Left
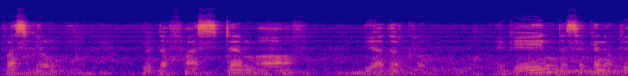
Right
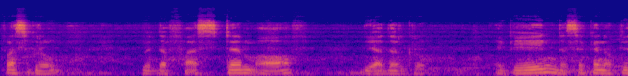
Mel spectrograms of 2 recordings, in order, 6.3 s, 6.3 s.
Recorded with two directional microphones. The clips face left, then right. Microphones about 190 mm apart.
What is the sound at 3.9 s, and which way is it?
Speech, 55° right (ahead or behind).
